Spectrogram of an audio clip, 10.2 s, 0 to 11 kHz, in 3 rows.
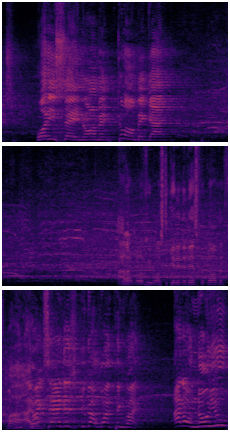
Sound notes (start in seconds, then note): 7.2 crowd chatter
